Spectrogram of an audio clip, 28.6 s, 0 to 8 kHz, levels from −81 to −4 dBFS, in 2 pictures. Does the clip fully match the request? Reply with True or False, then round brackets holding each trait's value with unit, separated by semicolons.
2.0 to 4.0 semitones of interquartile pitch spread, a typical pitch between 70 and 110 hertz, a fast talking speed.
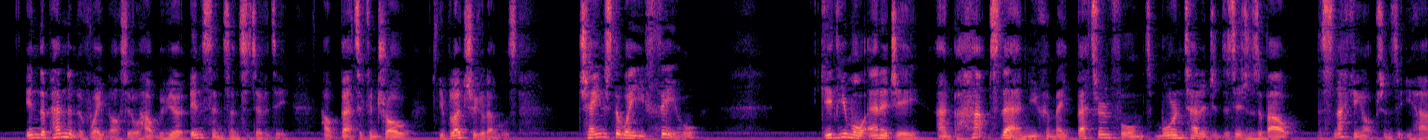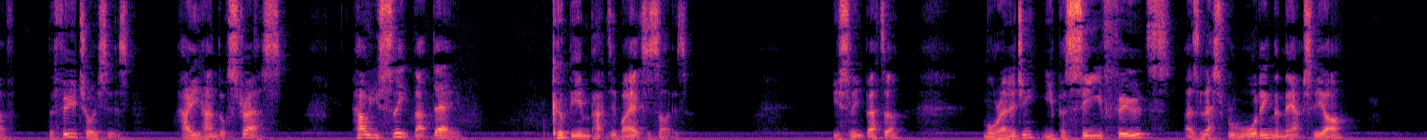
False (3.0 semitones; 105 Hz; 160 wpm)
